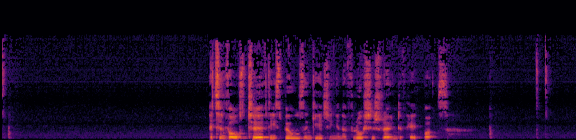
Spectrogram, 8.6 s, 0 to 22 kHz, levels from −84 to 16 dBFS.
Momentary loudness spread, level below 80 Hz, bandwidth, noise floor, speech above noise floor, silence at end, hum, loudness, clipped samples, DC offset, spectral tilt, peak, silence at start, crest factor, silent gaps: 24 LU; -74 dBFS; 16.5 kHz; -62 dBFS; 43 dB; 0.45 s; none; -19 LUFS; under 0.1%; under 0.1%; 0 dB/octave; -2 dBFS; 0.05 s; 22 dB; none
